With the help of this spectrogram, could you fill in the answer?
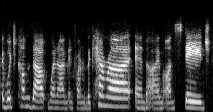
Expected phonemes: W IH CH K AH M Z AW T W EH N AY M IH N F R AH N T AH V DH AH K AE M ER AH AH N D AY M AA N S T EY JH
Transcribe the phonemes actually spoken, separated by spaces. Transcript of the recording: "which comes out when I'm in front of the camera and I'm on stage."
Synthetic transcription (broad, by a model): W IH CH K AH M Z AW T W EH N AY M IH N F R AH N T AH V DH AH K AE M ER AH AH N AY M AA N S T EY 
